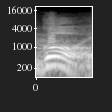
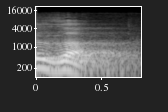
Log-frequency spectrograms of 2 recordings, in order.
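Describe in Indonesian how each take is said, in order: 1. Diawali bunyi g biasa yang keras. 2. Diawali bunyi gh di tenggorokan. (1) "bukan go ya" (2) "tapi gha"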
